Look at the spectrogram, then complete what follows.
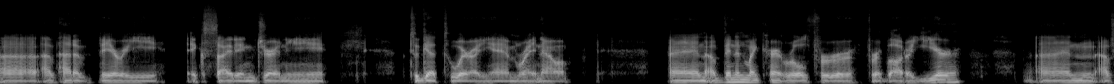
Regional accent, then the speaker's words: Toronto, Ontario, Canada; I am from Toronto, Canada.

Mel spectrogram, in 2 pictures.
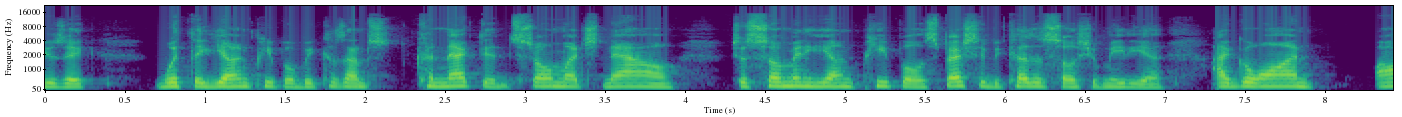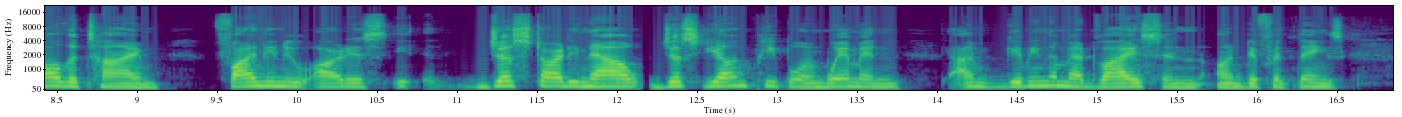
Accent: Oakland, California, United States; So I moved out of, I moved from Oakland where I was born and raised.

